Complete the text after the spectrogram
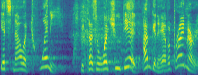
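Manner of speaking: joking, teasing, good-humoured tone with a light, high lift. Retelling a colleague's joking complaint after grabbing lapels: imitating Kweisi Mfume saying it smiling. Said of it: "he said that with, obviously, with a big smile".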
